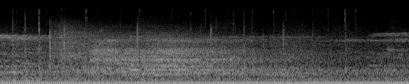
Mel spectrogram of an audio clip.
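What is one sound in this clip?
A volleyball bounces on a hard court floor.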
